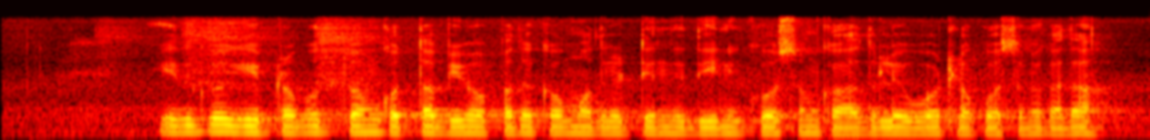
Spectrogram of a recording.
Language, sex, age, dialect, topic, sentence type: Telugu, male, 18-24, Telangana, agriculture, statement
